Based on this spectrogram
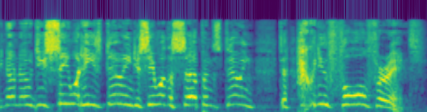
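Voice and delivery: high, loud urgent plea; pleading. Retold or imitated. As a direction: cry out to warn her. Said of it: "we'd wanna plead with her and say".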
